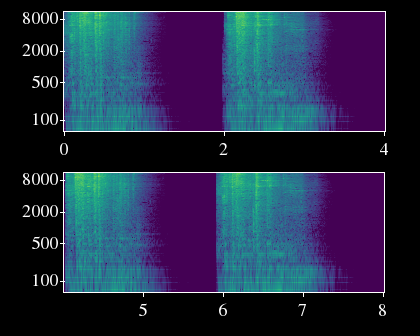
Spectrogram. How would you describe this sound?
LATCH (Metallic)
Metallic "latching" sounds
machine, metal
